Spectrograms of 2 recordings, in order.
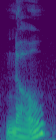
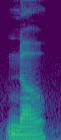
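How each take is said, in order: First: The voice rises at the end. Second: The voice stays level throughout.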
